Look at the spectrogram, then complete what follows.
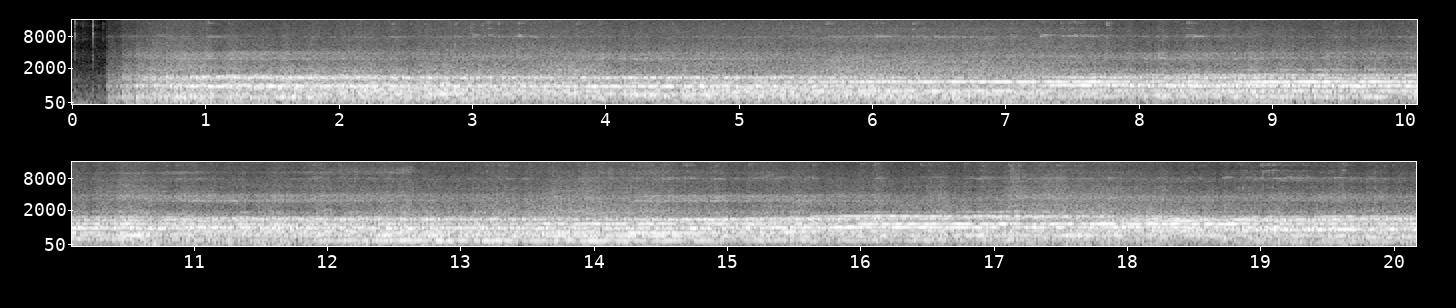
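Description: A heavy metal track plays loud and steady throughout, a dense wall of distorted guitars droning on sustained chords with no break and no voices over it.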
